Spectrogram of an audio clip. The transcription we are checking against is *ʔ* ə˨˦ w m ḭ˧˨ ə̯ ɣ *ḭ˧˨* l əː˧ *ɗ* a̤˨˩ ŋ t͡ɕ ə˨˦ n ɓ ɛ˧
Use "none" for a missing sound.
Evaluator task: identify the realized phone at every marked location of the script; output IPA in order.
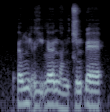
ʔ, ḭ˧˨, n

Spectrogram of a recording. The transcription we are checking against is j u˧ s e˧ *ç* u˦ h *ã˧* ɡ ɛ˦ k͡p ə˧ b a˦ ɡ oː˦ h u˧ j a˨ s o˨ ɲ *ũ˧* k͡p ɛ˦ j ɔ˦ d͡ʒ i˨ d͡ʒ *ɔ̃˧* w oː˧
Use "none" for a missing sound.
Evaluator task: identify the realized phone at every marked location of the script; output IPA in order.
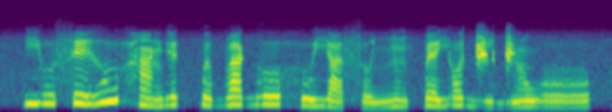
ɣ, ã˧, ũ˦˨, ɔ̃˧

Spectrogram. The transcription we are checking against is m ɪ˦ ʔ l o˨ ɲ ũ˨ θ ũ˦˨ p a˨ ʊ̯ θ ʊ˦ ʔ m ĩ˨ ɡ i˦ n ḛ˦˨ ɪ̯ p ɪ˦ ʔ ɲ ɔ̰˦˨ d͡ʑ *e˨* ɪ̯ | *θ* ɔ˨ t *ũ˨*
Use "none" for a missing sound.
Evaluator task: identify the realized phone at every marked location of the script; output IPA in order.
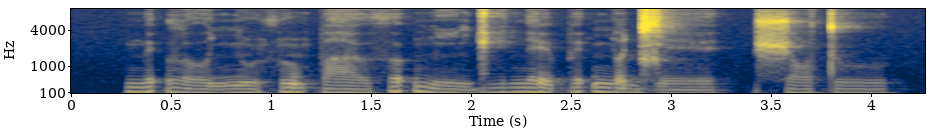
e˨, ʃ, u˨

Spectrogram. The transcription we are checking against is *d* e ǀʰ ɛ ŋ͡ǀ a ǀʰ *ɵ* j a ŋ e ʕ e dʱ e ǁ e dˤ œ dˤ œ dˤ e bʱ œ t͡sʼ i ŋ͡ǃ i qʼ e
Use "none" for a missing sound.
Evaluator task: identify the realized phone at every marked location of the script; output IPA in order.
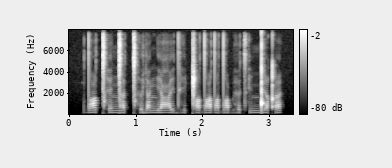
dˤ, ə

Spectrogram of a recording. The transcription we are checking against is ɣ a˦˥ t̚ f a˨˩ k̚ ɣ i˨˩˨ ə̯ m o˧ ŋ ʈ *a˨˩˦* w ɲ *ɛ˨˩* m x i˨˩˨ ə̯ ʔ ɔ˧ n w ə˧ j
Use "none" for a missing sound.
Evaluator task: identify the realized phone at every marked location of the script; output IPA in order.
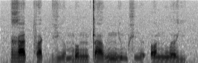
a˨˩˦, ɨ˨˩

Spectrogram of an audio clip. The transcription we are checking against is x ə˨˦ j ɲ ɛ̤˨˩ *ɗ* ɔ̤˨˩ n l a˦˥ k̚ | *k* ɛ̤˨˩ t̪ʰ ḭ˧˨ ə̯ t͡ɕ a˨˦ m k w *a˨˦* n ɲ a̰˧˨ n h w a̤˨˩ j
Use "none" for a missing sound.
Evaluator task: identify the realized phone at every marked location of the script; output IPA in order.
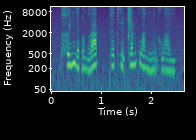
ɗ, k, a̤˨˩

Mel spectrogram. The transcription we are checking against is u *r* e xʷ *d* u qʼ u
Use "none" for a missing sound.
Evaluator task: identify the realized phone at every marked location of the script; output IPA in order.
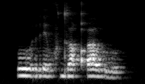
r, d

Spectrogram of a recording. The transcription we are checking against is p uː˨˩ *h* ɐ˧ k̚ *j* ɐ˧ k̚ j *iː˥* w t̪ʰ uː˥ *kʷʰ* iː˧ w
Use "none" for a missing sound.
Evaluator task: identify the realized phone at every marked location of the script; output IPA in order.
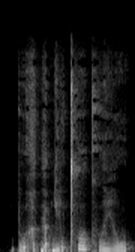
h, j, iː˨˩, kʷʰ

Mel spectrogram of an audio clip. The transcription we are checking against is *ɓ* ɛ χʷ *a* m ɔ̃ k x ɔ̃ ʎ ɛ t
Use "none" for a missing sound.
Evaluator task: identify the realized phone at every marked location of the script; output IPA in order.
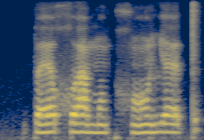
p, a

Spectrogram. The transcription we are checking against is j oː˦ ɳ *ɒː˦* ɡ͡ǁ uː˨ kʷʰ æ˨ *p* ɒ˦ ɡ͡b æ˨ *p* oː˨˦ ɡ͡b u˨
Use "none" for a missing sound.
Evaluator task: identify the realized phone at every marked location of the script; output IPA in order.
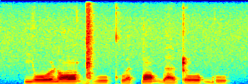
ɒː˦, k͡p, ʈ

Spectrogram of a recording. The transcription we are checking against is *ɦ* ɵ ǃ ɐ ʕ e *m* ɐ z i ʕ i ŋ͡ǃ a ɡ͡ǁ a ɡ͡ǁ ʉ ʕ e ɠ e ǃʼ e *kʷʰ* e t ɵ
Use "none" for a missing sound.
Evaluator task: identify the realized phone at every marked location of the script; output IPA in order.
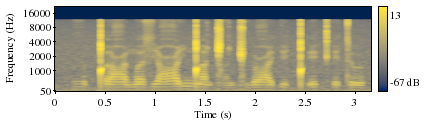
ɦ, m, kʰ

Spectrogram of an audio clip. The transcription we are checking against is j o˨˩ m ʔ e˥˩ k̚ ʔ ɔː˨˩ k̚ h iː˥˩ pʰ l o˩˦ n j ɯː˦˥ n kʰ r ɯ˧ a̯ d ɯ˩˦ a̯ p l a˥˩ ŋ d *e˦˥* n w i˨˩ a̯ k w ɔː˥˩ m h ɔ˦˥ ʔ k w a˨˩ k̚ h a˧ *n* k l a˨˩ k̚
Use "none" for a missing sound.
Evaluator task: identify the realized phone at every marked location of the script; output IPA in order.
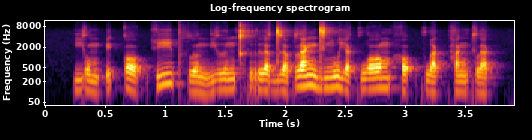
i˦˥, ŋ

